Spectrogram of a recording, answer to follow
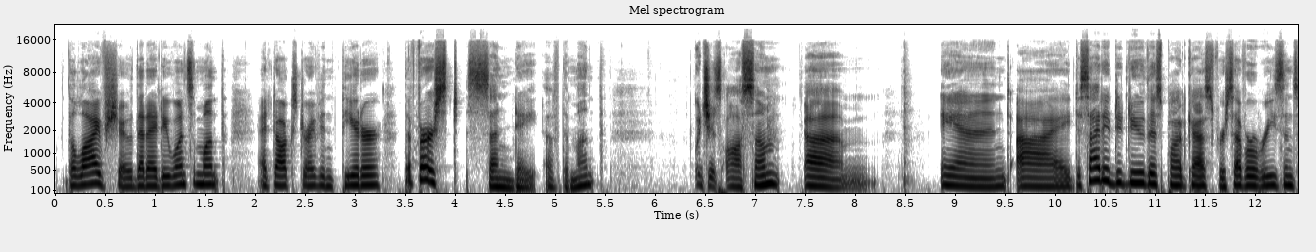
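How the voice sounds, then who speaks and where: A woman hosting her own casual podcast, a little hoarse, chatty and rambling as she interrupts herself. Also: darkish tone, no echo, studio quality. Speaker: podcast host. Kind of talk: casual solo podcast chat, live-streamed. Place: home room with dogs. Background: dogs and a squeaky toy at times.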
